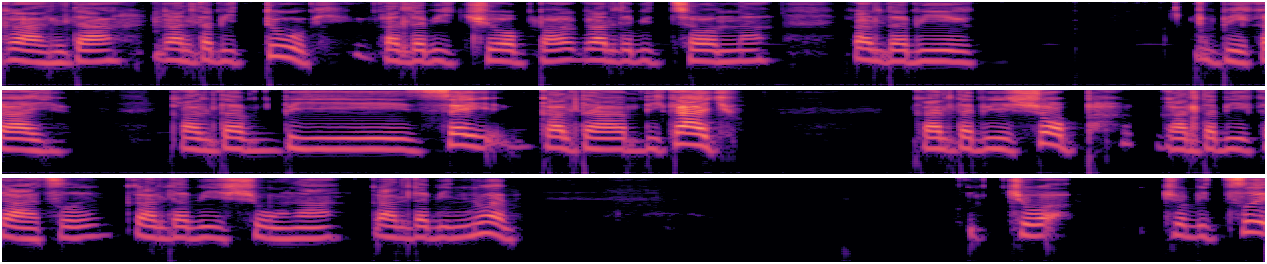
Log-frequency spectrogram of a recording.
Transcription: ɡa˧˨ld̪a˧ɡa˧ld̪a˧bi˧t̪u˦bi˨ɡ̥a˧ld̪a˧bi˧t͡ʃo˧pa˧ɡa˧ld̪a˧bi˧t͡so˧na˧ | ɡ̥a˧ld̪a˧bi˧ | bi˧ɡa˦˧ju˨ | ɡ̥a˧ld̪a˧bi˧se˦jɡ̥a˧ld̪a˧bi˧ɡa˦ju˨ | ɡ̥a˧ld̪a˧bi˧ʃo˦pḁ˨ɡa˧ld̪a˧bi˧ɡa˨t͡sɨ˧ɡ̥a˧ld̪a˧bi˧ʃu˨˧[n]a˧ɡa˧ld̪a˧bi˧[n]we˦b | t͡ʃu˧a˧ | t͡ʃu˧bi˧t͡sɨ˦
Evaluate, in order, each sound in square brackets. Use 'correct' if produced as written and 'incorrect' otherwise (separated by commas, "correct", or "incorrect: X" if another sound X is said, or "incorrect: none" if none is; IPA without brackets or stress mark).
correct, correct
